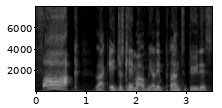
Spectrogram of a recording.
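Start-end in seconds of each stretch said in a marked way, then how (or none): 0.0-0.9 shrill, very high, full-volume involuntary scream. Speaker recalls being alone at home when it was announced, retelling a scream. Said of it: "I just screamed".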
